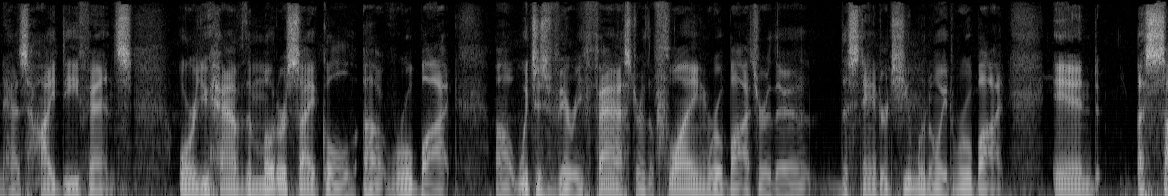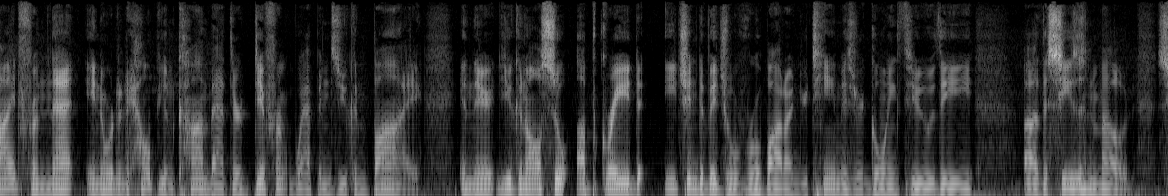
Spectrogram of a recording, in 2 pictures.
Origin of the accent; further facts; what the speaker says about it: Canada; I'm born Canadian, so I'm a hockey guy.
